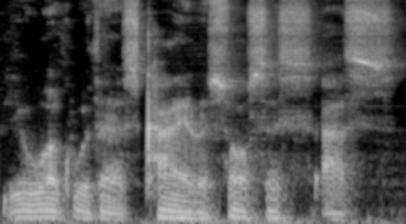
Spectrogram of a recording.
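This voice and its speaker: An actor playing a stern older father who slowly and probingly questions his daughter's suitor. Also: steady tone, sharp tone, full character voice. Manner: slow, probing, deep and gravelly.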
